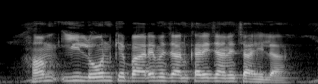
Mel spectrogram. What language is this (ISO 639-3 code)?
bho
